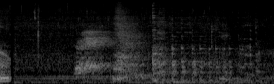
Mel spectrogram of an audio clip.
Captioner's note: sneezes in the background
